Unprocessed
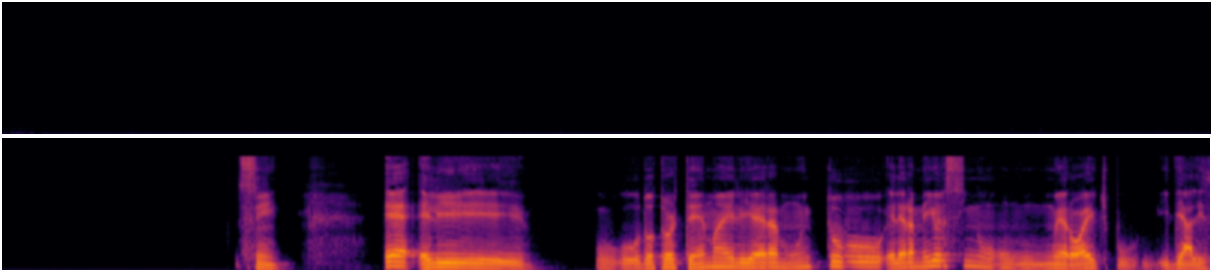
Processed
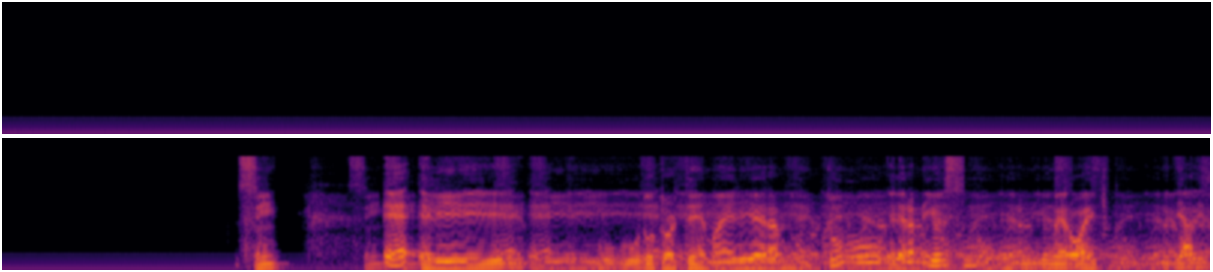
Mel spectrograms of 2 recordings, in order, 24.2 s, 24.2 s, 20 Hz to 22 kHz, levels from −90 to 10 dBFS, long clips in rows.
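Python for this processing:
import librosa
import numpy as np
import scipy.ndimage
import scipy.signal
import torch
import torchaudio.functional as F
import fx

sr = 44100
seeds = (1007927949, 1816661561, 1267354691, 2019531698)

y = fx.frame_reverse(x, sr, frame_ms=36.0)
y = fx.echo_swing(y, sr, ms=1455, ratio=3, feedback_pct=58, wet_db=-13.0)
y = fx.dmg_buzz(y, sr, base_hz=100.0, harmonics=5, level_db=-63.0, tilt_db=-7, odd_only=False)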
